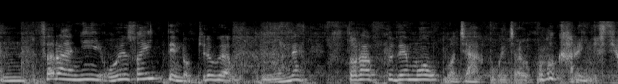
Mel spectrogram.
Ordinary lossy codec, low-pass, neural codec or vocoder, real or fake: none; none; codec, 16 kHz, 4.8 kbps, FACodec; fake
